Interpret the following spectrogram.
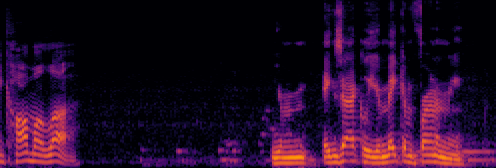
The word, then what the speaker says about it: Kamala: Can you say comma? comma, and then la. Kamala.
